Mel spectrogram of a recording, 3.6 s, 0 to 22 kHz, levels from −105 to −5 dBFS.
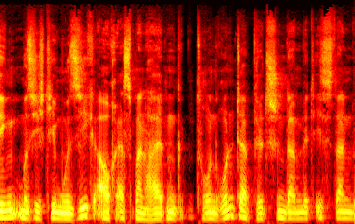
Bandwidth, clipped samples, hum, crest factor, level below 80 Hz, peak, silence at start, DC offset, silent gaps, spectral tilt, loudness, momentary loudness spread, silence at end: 18 kHz; under 0.1%; none; 18 dB; -62 dBFS; -8 dBFS; 0 s; under 0.1%; none; -4.5 dB/octave; -25 LUFS; 6 LU; 0 s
